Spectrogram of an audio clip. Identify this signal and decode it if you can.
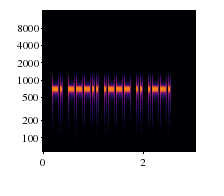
Morse code, heard as a keyed tone, about 30 wpm, 700 Hz. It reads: N8JIP
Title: USA Call Signs - 5 Characters - Repeated 2x - 30wpm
